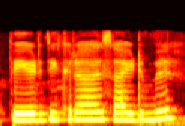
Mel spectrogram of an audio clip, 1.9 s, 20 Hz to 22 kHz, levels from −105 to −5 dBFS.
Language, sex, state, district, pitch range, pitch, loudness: Hindi, female, Jharkhand, Deoghar, 225-245 Hz, 240 Hz, -14 LUFS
